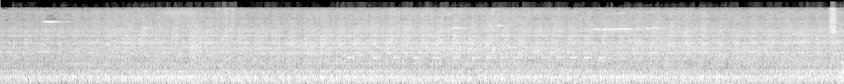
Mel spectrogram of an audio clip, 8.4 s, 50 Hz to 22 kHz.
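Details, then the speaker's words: Ford Ranger Wildtrak 3.2 diesel before a general overhaul and engine rebuild. Holding a steady speed with a harsh, uneven knocking clatter throughout; it runs badly, source of the knock undetermined. "Narinig niya yan. So yan yung andar guys, napakapangit."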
